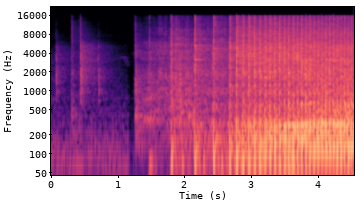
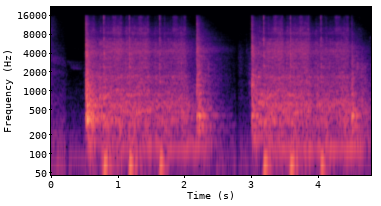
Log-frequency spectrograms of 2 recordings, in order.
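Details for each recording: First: Lowered Murray riding mower single-cylinder, first run after new exhaust header, full choke, weak battery, starting fluid: a few cranking thumps, catches and settles into quick even bark speeding up steadily; normal start and run. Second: Murray riding lawn mower engine, first start after lowering build with new exhaust header, full choke, battery charger connected: two short uneven cranking bursts dying after two seconds; cranks but won't start, owner suspects weak battery.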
